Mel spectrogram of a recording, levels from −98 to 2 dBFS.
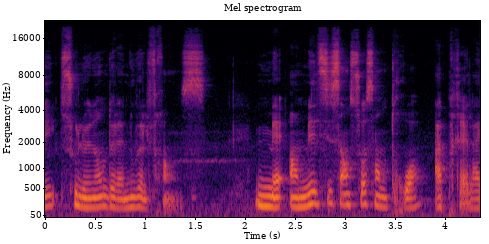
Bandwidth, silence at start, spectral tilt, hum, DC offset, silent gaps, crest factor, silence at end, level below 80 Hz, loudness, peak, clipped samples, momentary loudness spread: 19.5 kHz; 0 s; -5 dB/octave; none; under 0.1%; none; 18 dB; 0 s; -64 dBFS; -35 LUFS; -18 dBFS; under 0.1%; 10 LU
